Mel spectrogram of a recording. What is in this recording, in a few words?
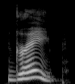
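"grape", English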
